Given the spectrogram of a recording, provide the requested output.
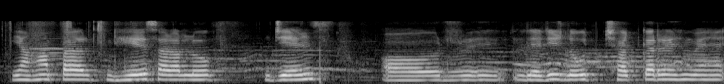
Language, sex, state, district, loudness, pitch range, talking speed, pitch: Hindi, female, Jharkhand, Garhwa, -16 LUFS, 210-230 Hz, 105 wpm, 220 Hz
